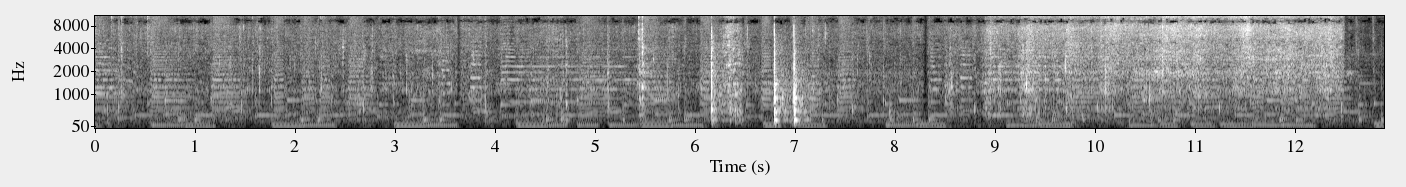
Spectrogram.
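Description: Garlic and chopped vegetables sizzle in a hot pan as the base for Mexican cowboy beans, a steady crackling fry with a few sharp clatters of stirring midway, heard under a looping background music track.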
